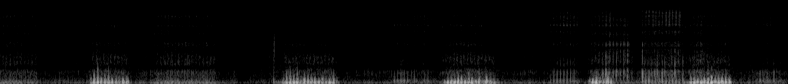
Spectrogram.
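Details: Domestic cat purring, deep rumbling bursts of about half a second repeating roughly every one and a half seconds, with quieter purring between the louder exhale pulses.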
